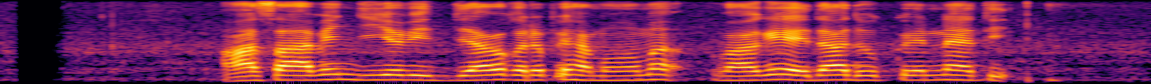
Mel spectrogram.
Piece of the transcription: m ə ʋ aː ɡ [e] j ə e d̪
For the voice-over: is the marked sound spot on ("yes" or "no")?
yes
